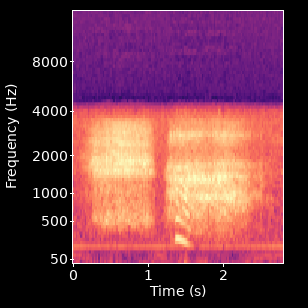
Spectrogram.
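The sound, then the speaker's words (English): A deep breath drawn during a relaxation exercise for stress release, made of two long, breathy rushes of air with a short gap between them. A thin, whistling tone sweeps briefly downward near the start of the second rush. No voices are heard. “Now, let's take a nice breath in.”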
